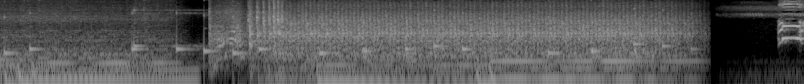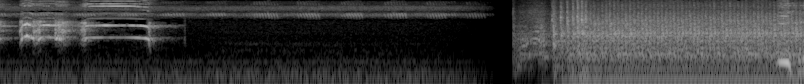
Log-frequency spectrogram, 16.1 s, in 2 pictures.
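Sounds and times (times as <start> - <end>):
rooster crowing: 7.7 - 9.9.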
